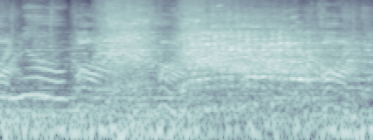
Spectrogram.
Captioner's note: screech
